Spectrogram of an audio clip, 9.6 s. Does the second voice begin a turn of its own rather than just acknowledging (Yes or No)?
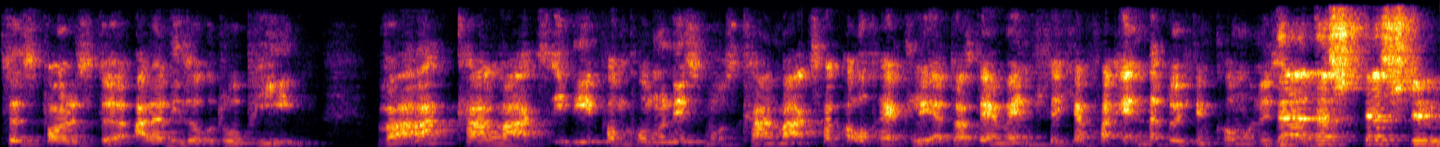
Yes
